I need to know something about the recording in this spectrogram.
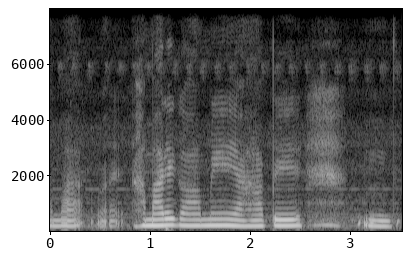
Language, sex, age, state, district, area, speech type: Hindi, female, 18-30, Uttar Pradesh, Chandauli, rural, spontaneous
